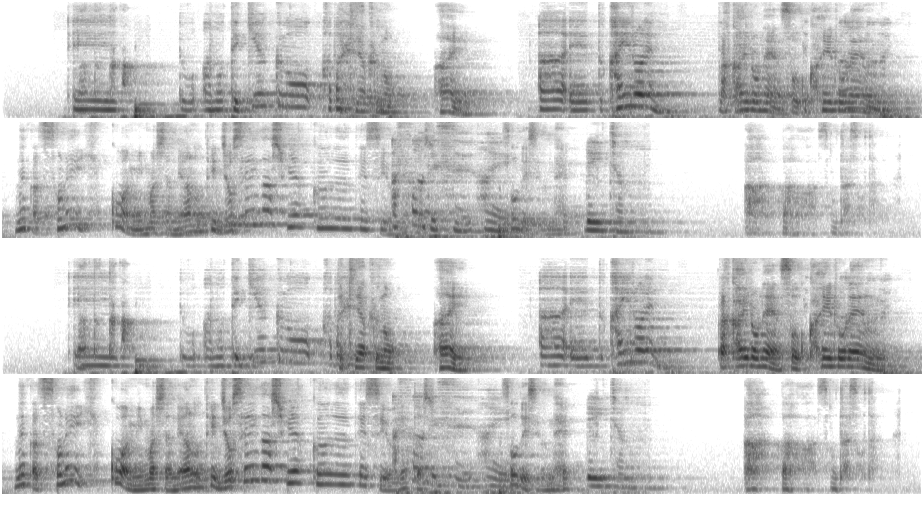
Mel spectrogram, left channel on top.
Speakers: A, on the left (about 80°); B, on the right (about 60°).
A: えー、
B: なんだったか。
A: っとあの敵役の方ですか
B: 敵役の、はい。
A: あー、えっ、ーと、カイロレン
B: あ、
A: ですか合
B: カイロレン、そう、
A: ってるあー、
B: カイロレン。
A: はい。
B: なんか、それ一個は見ましたね。あの、で、女性が主役ですよね。
A: あ、そうです。
B: 確か。
A: はい。
B: そうですよね。
A: レイちゃん。は
B: あ、あ、あそうだ、そうだ。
